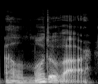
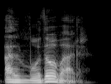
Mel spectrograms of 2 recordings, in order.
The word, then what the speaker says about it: Almodóvar: One thing to mention is the pronunciation of Pedro Almodóvar's second name. I think in English, very often we hear people saying Almodóvar, but the stress should be on the O of the second last syllable, Almodóvar.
